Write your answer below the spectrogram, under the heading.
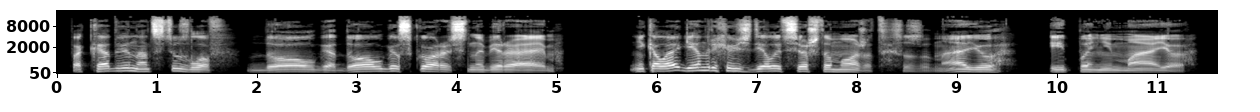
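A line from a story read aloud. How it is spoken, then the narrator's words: Slow speech. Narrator (Russian): медленно произнес Руднев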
